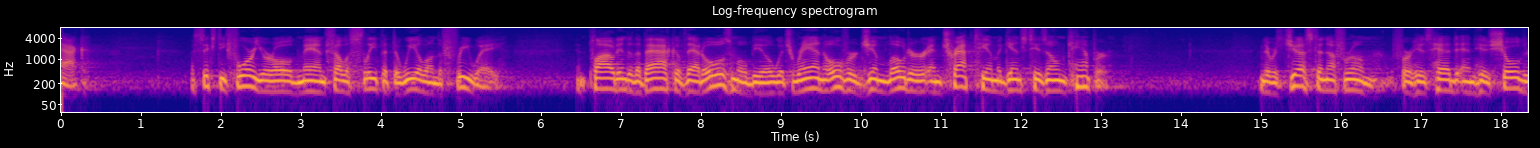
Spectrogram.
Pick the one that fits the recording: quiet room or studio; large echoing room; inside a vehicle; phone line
large echoing room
